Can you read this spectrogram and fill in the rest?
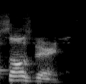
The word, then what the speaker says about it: Salisbury: Did I say this right? – Close enough, Salisbury.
